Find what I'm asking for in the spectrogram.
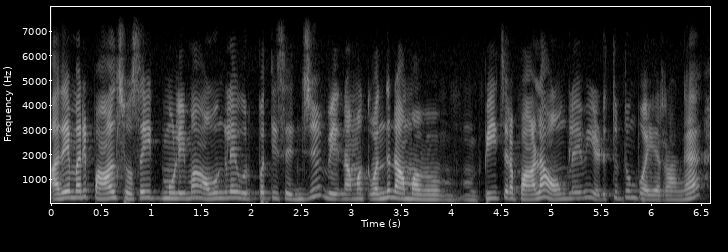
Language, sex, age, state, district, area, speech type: Tamil, female, 45-60, Tamil Nadu, Namakkal, rural, spontaneous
